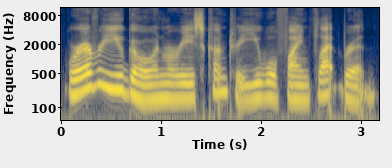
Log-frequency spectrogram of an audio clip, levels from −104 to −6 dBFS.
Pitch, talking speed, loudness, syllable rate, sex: 180 Hz, 205 wpm, -17 LUFS, 5.0 syllables/s, female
